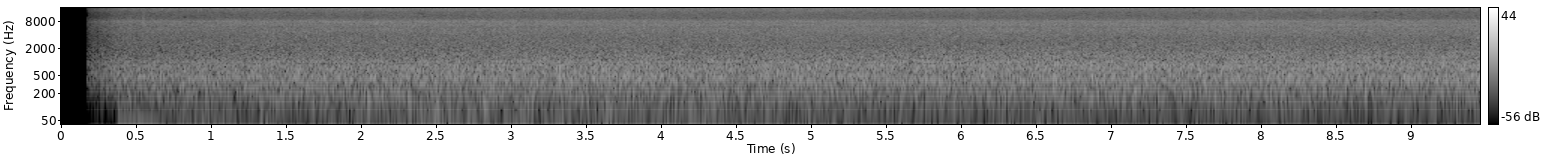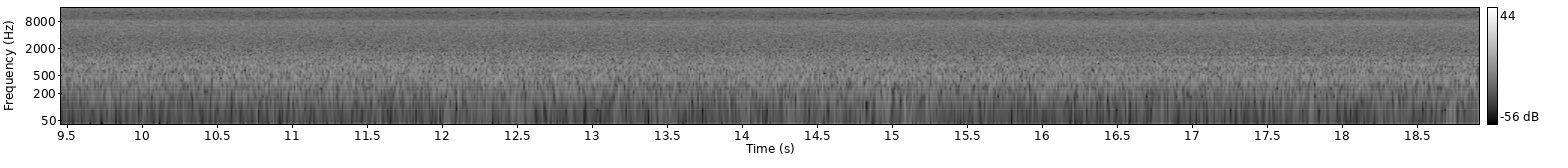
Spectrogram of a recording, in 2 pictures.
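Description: Shallow, stony river rushing steadily over rocks and riffles.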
